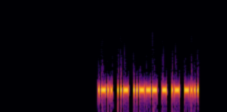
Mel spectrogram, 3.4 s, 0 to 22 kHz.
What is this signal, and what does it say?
Morse code, heard as a keyed tone, about 52 wpm, 700 Hz. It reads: LU2TAB
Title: DXCC-100 Call Signs - 6 Characters - Repeated 2x - 50wpm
